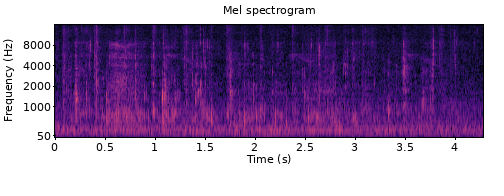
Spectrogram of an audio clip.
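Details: Raw-fed dog eating at close range: loud, crisp crunching and biting, rapid clustered cracks in the first two seconds, then softer repeated chewing and licking.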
